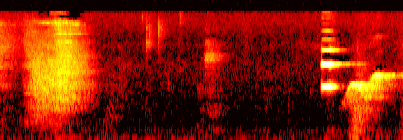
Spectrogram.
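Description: A handheld stud and live-cable finder gives a short electronic beep near the end as it finishes calibrating against the wall, followed by a brief tone that steps upward in pitch. Before that there is only a faint soft rustle, then near silence.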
